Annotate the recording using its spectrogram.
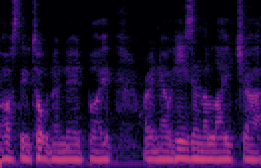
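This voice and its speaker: A man with a Welsh accent has a fairly low, somewhat breathy voice. The recording is very clean, with a silent background. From South Wales. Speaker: YouTube football fan channel host. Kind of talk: live stream chat. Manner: stutter; casual, hesitant with fillers.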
